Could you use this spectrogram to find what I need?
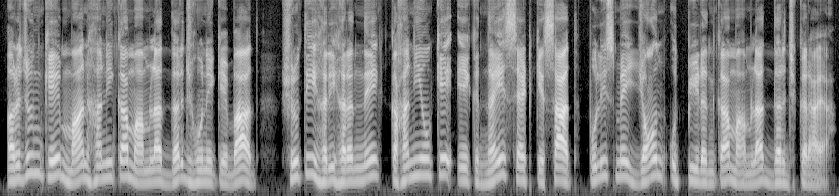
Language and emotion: Hindi, neutral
